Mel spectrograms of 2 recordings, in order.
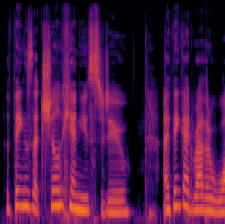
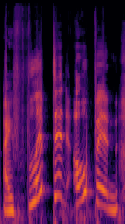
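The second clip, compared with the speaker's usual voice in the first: excited; 7 semitones higher than usual. Acted. Rereading line with excitement.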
